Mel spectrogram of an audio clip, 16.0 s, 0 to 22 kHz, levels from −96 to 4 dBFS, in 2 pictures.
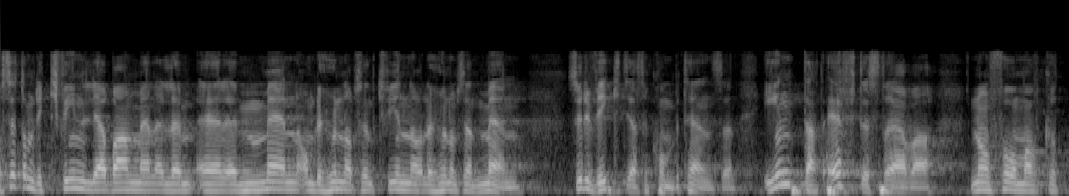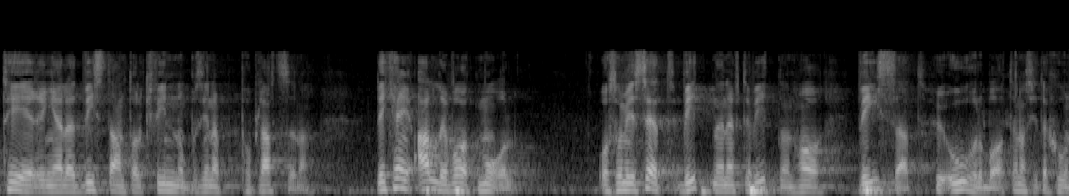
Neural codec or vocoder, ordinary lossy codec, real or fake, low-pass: none; none; real; 7.2 kHz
